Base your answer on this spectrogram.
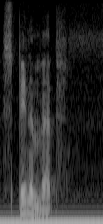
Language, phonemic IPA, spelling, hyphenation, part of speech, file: Dutch, /ˈspɪ.nə(n)ˌʋɛp/, spinnenweb, spin‧nen‧web, noun, Nl-spinnenweb.ogg
- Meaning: a spiderweb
